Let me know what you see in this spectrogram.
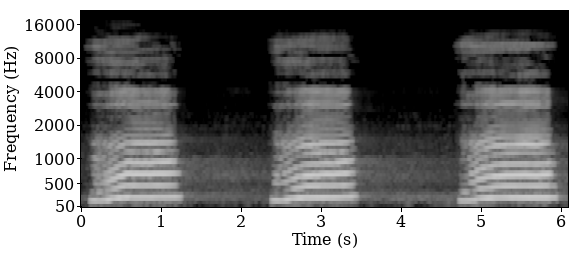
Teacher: हा हुर्फ़े हलकिया है, हलक के नीचे वाले हिस्से से अदा होता है। इसकी आवाज़ भारी अदा करके पढ़ते हैं।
